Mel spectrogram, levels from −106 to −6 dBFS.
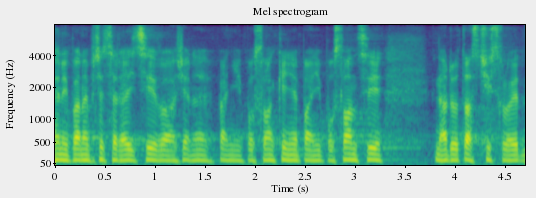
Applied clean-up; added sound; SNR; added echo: none; none; none; none.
